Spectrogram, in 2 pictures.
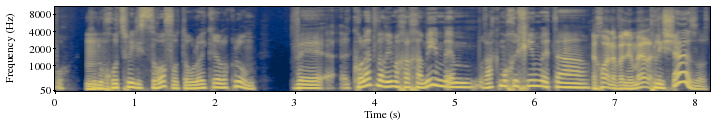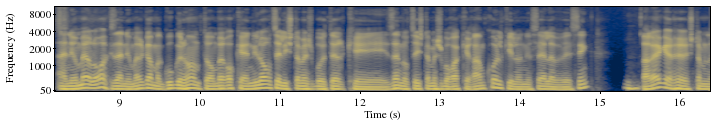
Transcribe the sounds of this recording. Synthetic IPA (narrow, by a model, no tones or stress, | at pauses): bo | kiːluχut͡smilisʁo̞fo̞to̞ulo̞ikʁelo̞klum | ve̞kʰo̞ladvaʁimhaχaχamime̞mʁakmo̞χiχime̞tanaχo̞navalaniomeʁpliʃaːzo̞t̪anio̞meʁlo̞ʁakzeanio̞me̞ʁɡamaɡuɡelhomt̪aomeʁo̞kejanilo̞ʁot͡seliːʃtameʃbo̞jo̞teʁkʰezeaniʁot͡seliʃtameʃbo̞ʁakːeʁamkʰolkiːluanioseːlavesiŋk | baʁeɡaχeʁʃtamn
